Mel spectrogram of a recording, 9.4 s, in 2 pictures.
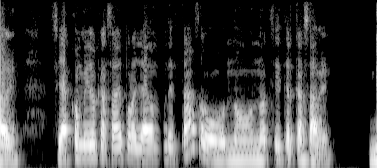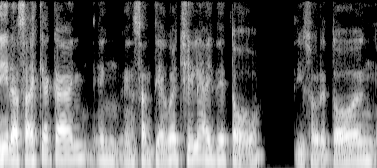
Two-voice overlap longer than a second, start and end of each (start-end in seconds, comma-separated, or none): none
